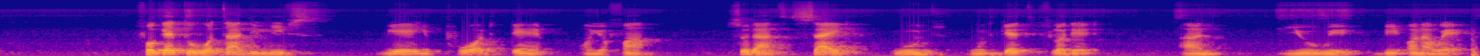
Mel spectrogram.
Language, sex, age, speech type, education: Nigerian Pidgin, male, 30-45, spontaneous, tertiary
